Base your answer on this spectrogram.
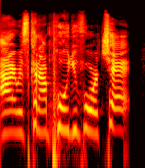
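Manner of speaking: loud, imitated way of talking. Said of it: "as loud as you was when you said".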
